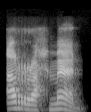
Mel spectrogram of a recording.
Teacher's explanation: lam dihilangkan terus, diterus masukkan dalam huruf ra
